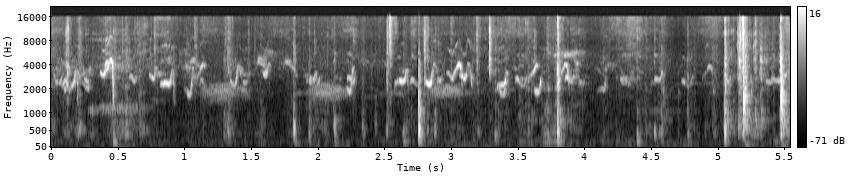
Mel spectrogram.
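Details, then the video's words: Peeping Indian francolin chicks: clear short high notes, some sliding up or down, repeated in small clusters among loud clicks, taps and rustles. "teetar ki awaaz,indian teetar chicks"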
